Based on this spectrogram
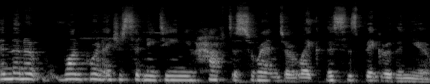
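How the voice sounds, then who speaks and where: A woman with a strong Brooklyn accent speaks at a moderate pace and medium pitch with ordinary pitch variation. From New York, Brooklyn. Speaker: therapist. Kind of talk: interview.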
